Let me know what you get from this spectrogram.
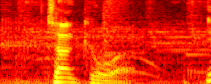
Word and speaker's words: Tonkawa: Have I been pronouncing that one all wrong all week? – I've gotten five different pronouncers. I'm going to go with the one that I gave you because that's the person who submitted it. – That would be Tonkawa, Oklahoma.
